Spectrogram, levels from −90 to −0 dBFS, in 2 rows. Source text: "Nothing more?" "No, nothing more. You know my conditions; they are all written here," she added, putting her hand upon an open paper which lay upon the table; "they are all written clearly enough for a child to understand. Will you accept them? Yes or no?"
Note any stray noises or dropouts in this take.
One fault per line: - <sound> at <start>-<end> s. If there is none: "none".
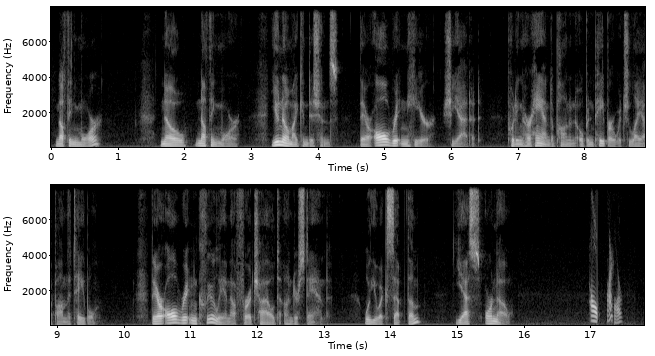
- chirp at 17.0-17.5 s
